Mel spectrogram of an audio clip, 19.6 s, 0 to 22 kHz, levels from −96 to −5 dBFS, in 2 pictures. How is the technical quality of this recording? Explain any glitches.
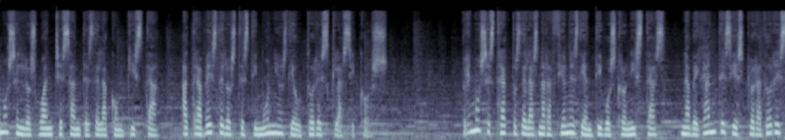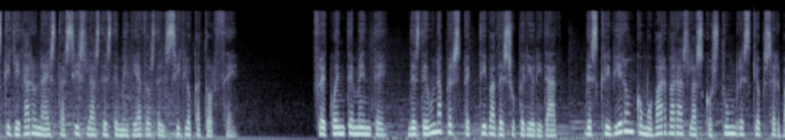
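The recording has two glitches.

At 5.83 to 5.85 s there is a skip ahead. About 0.4 s of audio was discarded. Playback jumps forward with no gap filling the join.

From 5.94 to 7.91 s comes a jitter buffer speed-up. Short pitch-period pieces are repeatedly cut, roughly 0.2 s in total. Sound runs at 111% speed, same pitch, hurried.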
